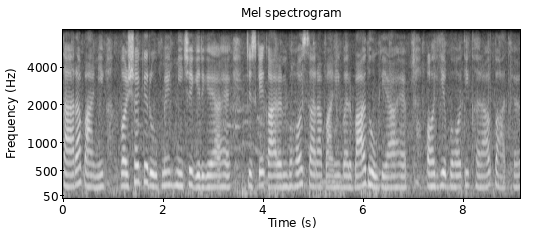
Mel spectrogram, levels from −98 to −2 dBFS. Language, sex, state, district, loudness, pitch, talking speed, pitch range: Hindi, female, Uttar Pradesh, Jyotiba Phule Nagar, -17 LUFS, 215 Hz, 175 wpm, 205-230 Hz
